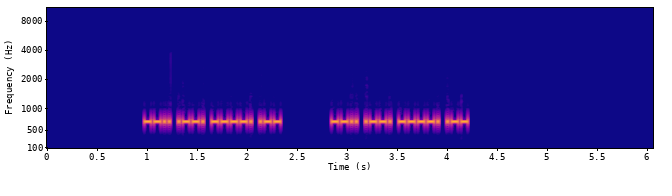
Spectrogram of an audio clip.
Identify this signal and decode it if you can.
Morse code, heard as a keyed tone, about 49 wpm, 700 Hz. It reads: ZP9W ZP9W
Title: DXCC-100 Call Signs - 4 Characters - Repeated 2x - 50wpm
